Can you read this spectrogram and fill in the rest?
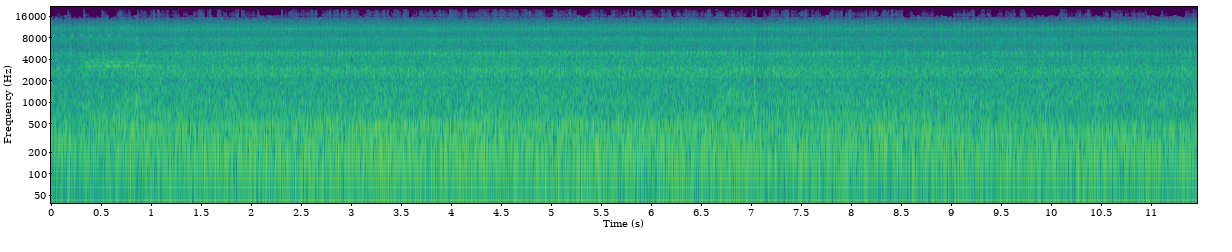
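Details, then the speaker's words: Toyota Hilux at idle with the clutch pedal released: a faint, fast cricket-like chirp over the engine hum that disappears when the pedal is pressed and grows louder when hot; suspected clutch release bearing. "ini dia bunyinya kayak ada bunyi jangkrik sudah tetapi pada saat pelat ke pedal kopling kita injak maka bunyinya akan menghilang seperti ini"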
